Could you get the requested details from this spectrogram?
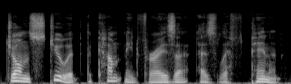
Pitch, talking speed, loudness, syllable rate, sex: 115 Hz, 125 wpm, -22 LUFS, 4.5 syllables/s, male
